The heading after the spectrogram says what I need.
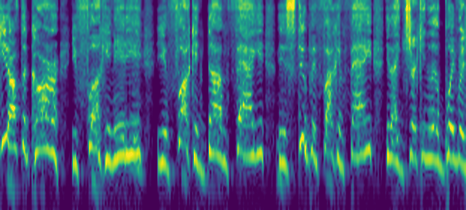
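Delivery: mock wild, crazed, high, unhinged ranting tirade. Retelling a movie scene where a character rants at a man: imitating someone ranting crazily. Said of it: "She just starts talking to him crazy".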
